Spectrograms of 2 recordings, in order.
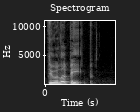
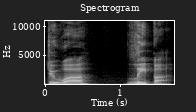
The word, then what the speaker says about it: Dua Lipa: Dua Peep. – What the fuck, dude? – I know this Her name is pronounced Dua Lipa.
